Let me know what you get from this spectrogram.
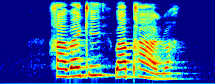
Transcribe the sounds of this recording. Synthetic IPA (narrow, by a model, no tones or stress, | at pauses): ɣabakʼɪbapʰaːlwa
